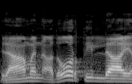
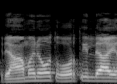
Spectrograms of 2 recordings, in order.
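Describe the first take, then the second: First: The break comes after 'raman'. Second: The break comes after 'ramano'. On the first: Rama did not remember that. The speaker calls it right. "Raman അതോർത്തില്ല എന്ന് നമുക്ക് വായിക്കാൻ പറ്റും" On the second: Rama had no towel. The speaker calls it wrong. "രാമനോ തോർത്തില്ല എന്നല്ല"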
